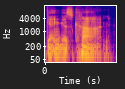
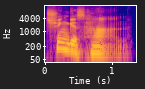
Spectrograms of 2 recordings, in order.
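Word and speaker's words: Chinggis Khan: on I see your honor is familiar with Genghis Khan the 13th century warlord whose military campaigns killed millions and left nothing but destruction in their wake objection first of all it's pronounced chinggis Han really in Mongolia yes regardless he was one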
